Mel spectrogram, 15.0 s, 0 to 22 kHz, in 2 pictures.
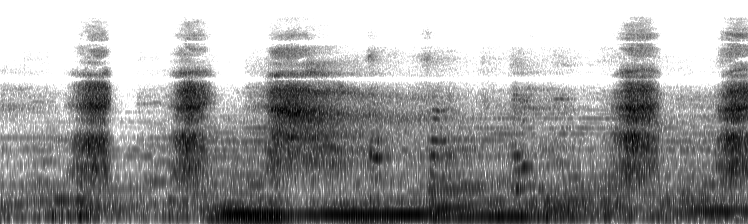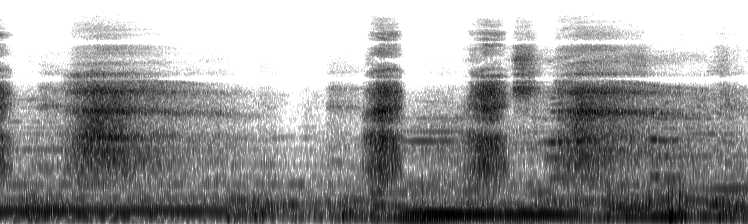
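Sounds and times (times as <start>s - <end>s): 
heavy breathing through an open mouth: 0.0s - 14.8s.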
